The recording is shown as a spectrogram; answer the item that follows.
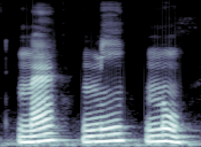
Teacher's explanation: setiap huruf mim dan huruf nun diucapkan, dia pasti akan melewati rongga hidung.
